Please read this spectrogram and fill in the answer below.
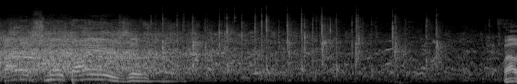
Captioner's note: laughter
